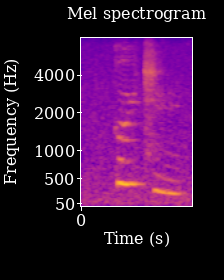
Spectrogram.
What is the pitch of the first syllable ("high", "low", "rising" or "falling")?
high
